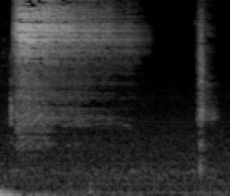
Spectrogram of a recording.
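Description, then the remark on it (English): A voice imitates salmon sizzling as it is seared while cooking: a loud, breathy hiss that starts abruptly and fades out over about a second, then a brief, short hiss after a pause. No talking. “Like it's being seared. Sound like when you cook them.”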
